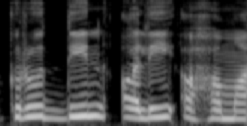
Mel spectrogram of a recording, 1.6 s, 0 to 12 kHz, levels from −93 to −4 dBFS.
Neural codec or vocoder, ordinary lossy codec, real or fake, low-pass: none; none; real; none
